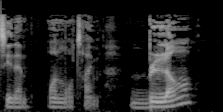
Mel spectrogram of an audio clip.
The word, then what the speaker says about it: blanc: here, okay, so here, masculine, blanc, don't pronounce the final C, and then blanche.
